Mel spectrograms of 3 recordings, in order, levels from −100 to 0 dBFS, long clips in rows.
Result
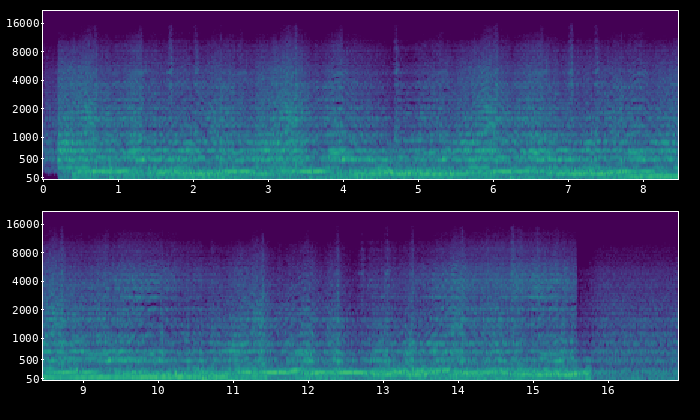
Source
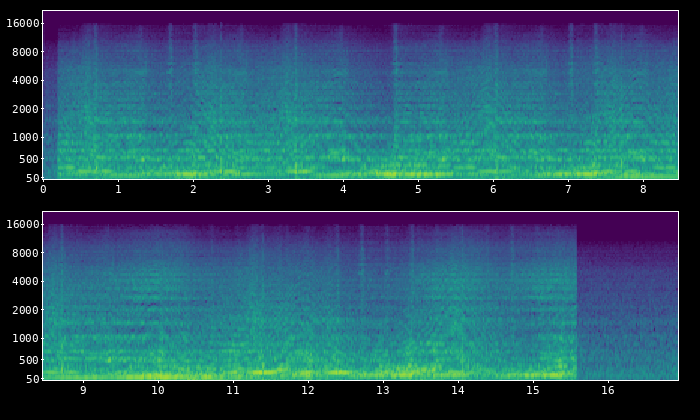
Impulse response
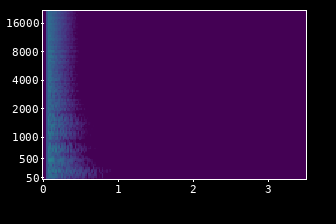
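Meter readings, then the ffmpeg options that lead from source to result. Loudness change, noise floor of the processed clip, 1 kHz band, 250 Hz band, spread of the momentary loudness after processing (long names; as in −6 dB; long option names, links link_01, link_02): −14.5 dB, −52 dBFS, −11.5 dB, −13.5 dB, 2 LU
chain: -filter_complex "[0:a]equalizer=frequency=66:width=0.53:gain=7,aecho=1:1:4.4:0.83,acrossover=split=330[link_01][link_02];[link_01]adelay=190[link_03];[link_03][link_02]amix=inputs=2:normalize=0,asplit=2[link_04][link_05];[1:a]atrim=start_sample=2205,lowpass=4600[link_06];[link_05][link_06]afir=irnorm=-1:irlink=0,volume=-12.5dB[link_07];[link_04][link_07]amix=inputs=2:normalize=0,acompressor=threshold=-27dB:ratio=6,volume=-8dB"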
